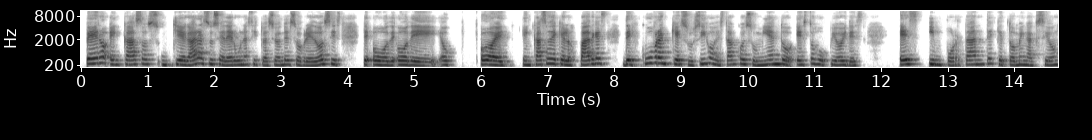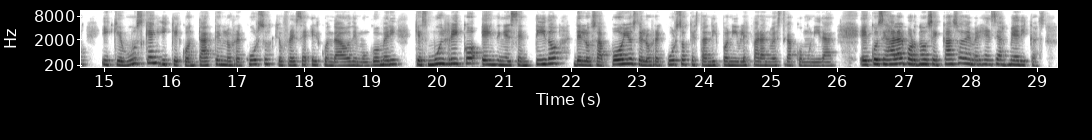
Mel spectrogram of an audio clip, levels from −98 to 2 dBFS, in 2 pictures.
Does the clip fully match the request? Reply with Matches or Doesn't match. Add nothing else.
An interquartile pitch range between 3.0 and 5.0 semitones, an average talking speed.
Matches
